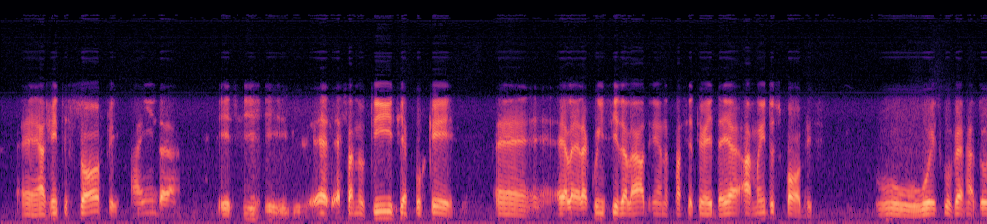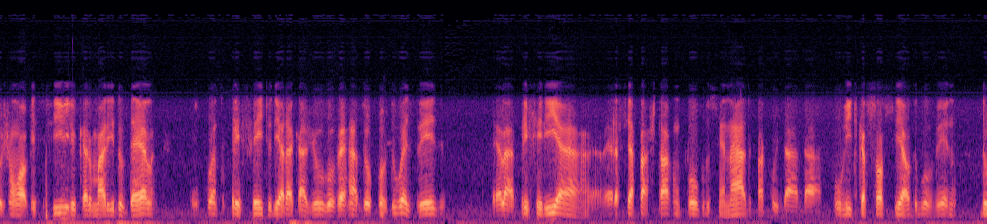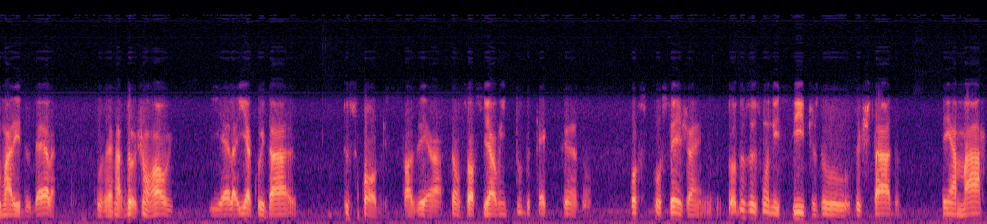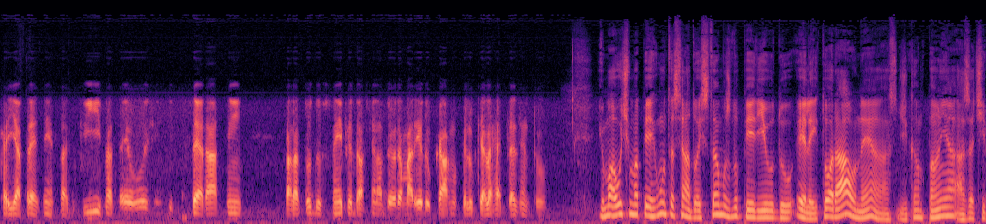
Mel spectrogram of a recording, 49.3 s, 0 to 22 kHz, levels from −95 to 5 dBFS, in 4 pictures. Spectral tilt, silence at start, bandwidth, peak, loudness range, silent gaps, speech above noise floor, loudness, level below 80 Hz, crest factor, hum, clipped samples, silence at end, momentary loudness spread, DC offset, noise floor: -6 dB/octave; 0.25 s; 11.5 kHz; 0 dBFS; 4 LU; none; 30 dB; -18 LUFS; -48 dBFS; 18 dB; none; under 0.1%; 0 s; 11 LU; under 0.1%; -48 dBFS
